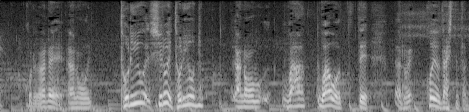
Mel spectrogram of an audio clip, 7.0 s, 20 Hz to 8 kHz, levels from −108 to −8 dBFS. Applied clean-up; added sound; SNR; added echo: none; none; none; none.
